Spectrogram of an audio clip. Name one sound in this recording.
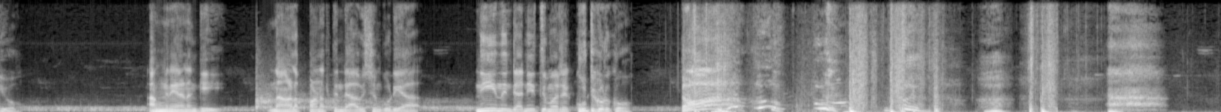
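Another young man answers tensely, close by.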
